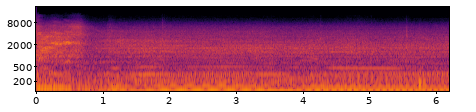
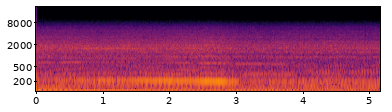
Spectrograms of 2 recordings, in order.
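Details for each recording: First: 1996-2000 Honda Civic LX D16Y7 after cleaning the idle air control valve and bleeding coolant, warming up with heat on: engine catches and settles into smooth, steady low idle without stumbling or stalling; fix successful. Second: 1996-2000 Honda Civic LX (D16Y7) warming up: idle runs rough and hunts, the RPM gauge bounces, and the engine stumbles toward stalling. Cleaning the idle air control valve fixed it. Rough hunting idle from a dirty idle air control valve.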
